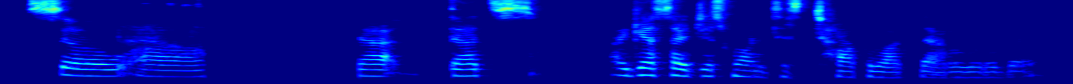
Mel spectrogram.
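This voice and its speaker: Dry and close with no echo, a woman's dark, mellow voice sits at medium pitch and moves at a moderate pace with long, frequent pauses. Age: 60s. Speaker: online art student. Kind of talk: live Q&A question. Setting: video call. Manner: halting.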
